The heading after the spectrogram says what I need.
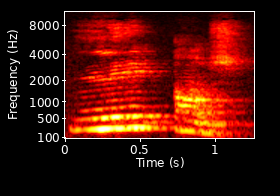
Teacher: c'est un nom où on ne doit pas faire la liaison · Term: H aspiré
